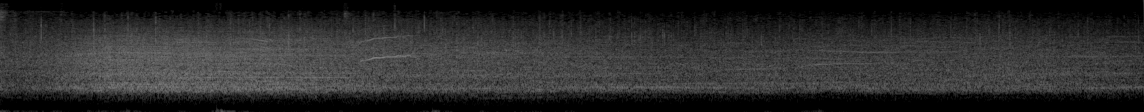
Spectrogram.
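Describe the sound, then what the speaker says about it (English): A wrestling arena crowd roars and cheers during a women's battle royal match, a broad sustained wash of noise with scattered clapping and whistles, swelling early and then holding steady at a distance. "the crowd going absolutely crazy, loving her enthusiasm as she runs around the ring, amping the crowd up"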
